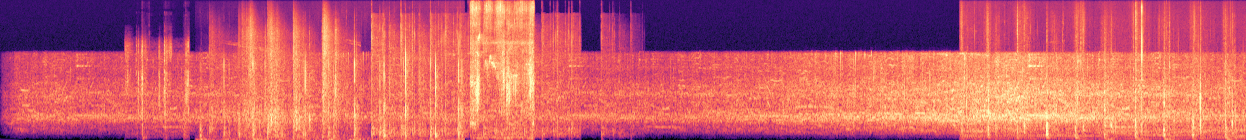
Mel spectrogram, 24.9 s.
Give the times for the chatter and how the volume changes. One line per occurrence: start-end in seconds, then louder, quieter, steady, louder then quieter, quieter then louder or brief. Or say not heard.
0.0-24.8 louder.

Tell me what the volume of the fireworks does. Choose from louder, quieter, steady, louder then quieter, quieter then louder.
quieter.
